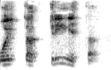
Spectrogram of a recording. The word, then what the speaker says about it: Oita Trinita: você voltou para o Japão, né, para o Oita Trinita, é assim que Aham, se fala a pronúncia, no Oita Trinita, e assim, você ficou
